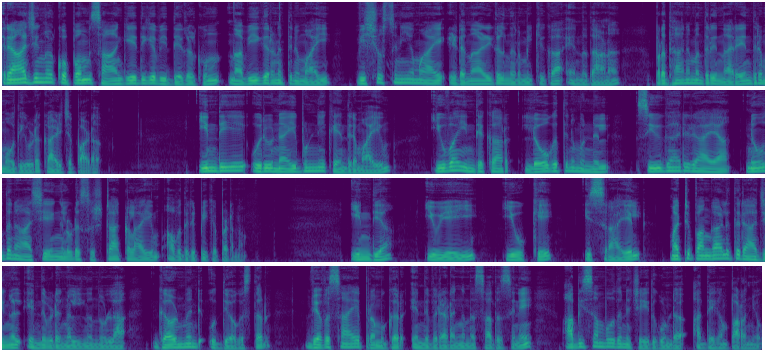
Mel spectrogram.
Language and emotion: Malayalam, neutral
